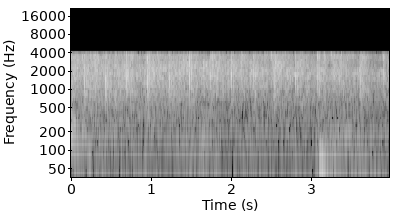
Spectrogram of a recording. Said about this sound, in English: Indeed, as I've so often said, consensus is the negation of leadership. If we attempt to rely solely, yes, do applaud that, I'd be very grateful.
